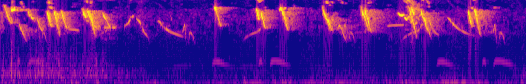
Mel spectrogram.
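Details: Saffron finch singing dense clusters of piercing chirps that pause briefly and then resume in evenly spaced notes, used to prompt a cold canary to sing; occasional low curved whistles below.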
